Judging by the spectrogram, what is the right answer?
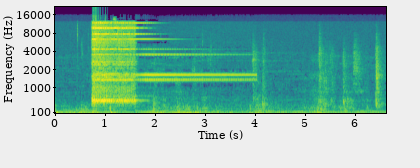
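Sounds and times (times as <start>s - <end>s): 
old-fashioned telephone bell ringing: 0.8s - 4.0s.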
